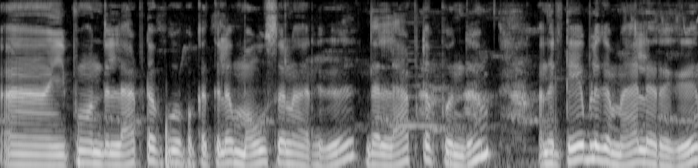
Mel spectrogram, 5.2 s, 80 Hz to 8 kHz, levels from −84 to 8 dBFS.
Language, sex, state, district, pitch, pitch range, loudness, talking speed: Tamil, male, Tamil Nadu, Kanyakumari, 145 Hz, 135-160 Hz, -14 LUFS, 170 wpm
